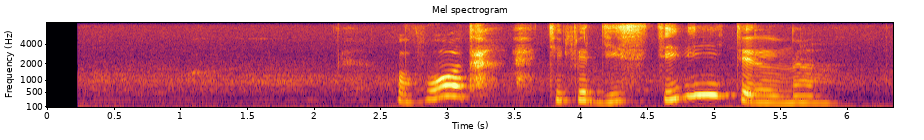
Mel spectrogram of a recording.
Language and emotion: Russian, positive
